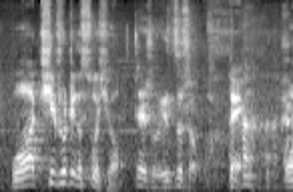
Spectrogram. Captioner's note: laughs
